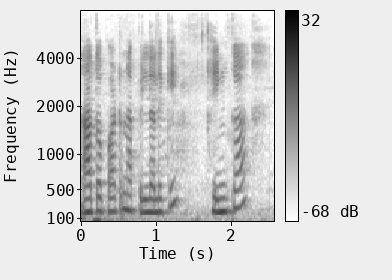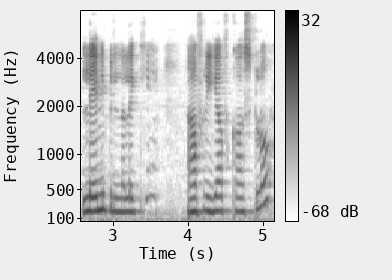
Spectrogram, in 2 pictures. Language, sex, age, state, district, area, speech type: Telugu, female, 30-45, Telangana, Medchal, urban, spontaneous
